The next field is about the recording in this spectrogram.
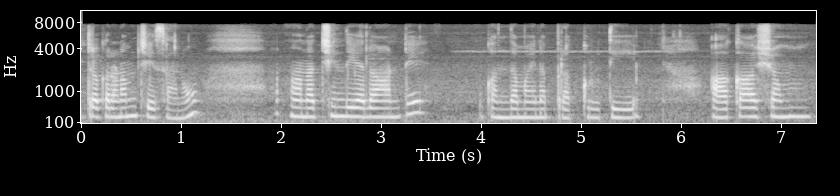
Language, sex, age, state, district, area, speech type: Telugu, female, 18-30, Telangana, Suryapet, urban, spontaneous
